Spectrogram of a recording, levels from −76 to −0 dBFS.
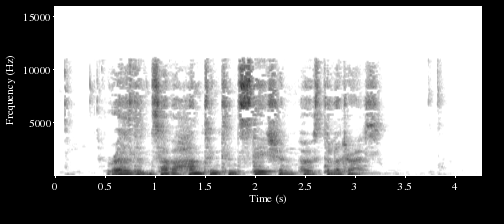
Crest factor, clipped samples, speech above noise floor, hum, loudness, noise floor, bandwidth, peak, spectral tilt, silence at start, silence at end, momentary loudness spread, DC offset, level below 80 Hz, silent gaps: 20 dB; under 0.1%; 35 dB; none; -21 LUFS; -57 dBFS; 11.5 kHz; -4 dBFS; -4.5 dB/octave; 0.1 s; 1.05 s; 12 LU; under 0.1%; -46 dBFS; none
